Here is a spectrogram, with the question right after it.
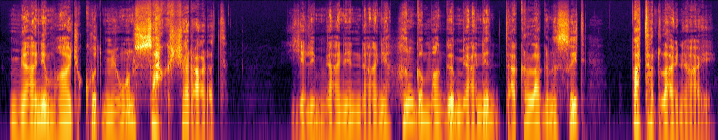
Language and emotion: Kashmiri, angry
